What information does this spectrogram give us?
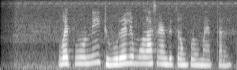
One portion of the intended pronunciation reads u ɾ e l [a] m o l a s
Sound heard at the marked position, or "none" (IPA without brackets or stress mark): i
